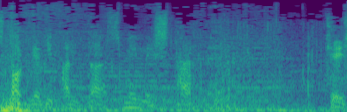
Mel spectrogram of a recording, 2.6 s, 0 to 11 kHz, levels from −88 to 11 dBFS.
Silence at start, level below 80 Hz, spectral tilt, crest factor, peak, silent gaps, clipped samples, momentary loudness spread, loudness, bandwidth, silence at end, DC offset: 0 s; -22 dBFS; -5.5 dB/octave; 18 dB; 0 dBFS; none; under 0.1%; 9 LU; -22 LUFS; 10.5 kHz; 0 s; under 0.1%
